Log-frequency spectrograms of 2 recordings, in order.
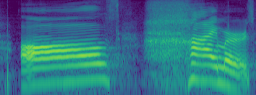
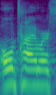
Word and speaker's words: Alzheimer's: It's pronounced Alzheimer's. Everybody with me now. Alzheimer's. There is no T in that word, y'all.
